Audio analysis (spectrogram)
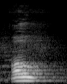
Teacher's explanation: واو ساکن سے پہلے زبر آیا ہوا ہے، اس لیے لین کا قاعدہ ہوگا. اس کو نرم آواز سے اور جلد ادا کریں گے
